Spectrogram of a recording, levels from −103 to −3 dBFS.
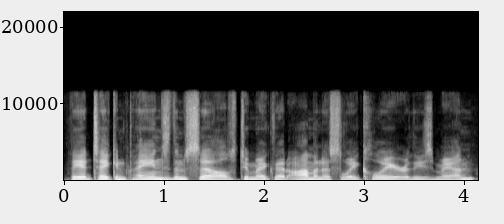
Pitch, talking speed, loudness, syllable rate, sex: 180 Hz, 175 wpm, -17 LUFS, 4.8 syllables/s, male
